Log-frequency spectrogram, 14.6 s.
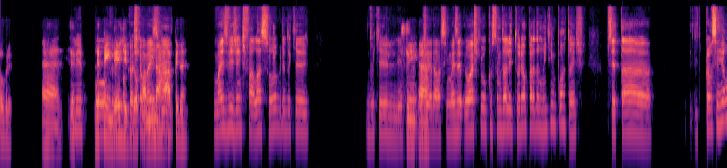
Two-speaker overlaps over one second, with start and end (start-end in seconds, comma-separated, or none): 1.4-3.5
